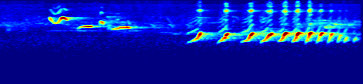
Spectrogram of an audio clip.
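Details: White-rumped shama singing, a recording meant to coax caged birds into song: a few clear fluting whistles, then a fast run of repeated rising slurred notes, about eight in quick succession, crisp and rhythmic.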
